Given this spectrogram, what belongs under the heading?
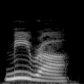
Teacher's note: with the stress on the first syllable and a slight rise in pitch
